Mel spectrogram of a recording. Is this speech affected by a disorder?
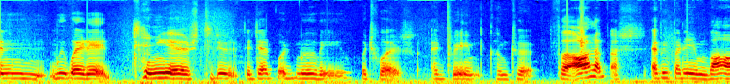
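Yes: cerebral palsy.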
